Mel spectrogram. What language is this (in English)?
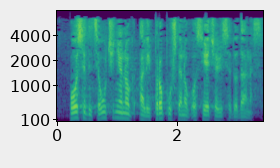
Croatian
